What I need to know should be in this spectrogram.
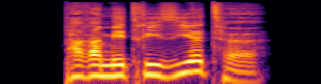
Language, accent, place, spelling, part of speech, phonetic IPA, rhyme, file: German, Germany, Berlin, parametrisierte, adjective / verb, [ˌpaʁametʁiˈziːɐ̯tə], -iːɐ̯tə, De-parametrisierte.ogg
- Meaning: inflection of parametrisieren: 1. first/third-person singular preterite 2. first/third-person singular subjunctive II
